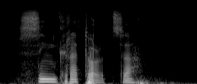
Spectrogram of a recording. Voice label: "Sincratorza", pronounciations; Fourth Way; Beelzebub

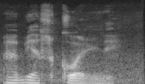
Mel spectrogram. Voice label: "Obligolnian", pronounciations; Fourth Way; Beelzebub pronounciations

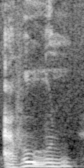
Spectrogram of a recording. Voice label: "Ahoon", pronounciations; Fourth Way; Beelzebub

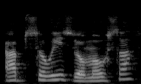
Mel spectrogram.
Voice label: "Absoizomosa", pronounciations; Fourth Way; Beelzebub

